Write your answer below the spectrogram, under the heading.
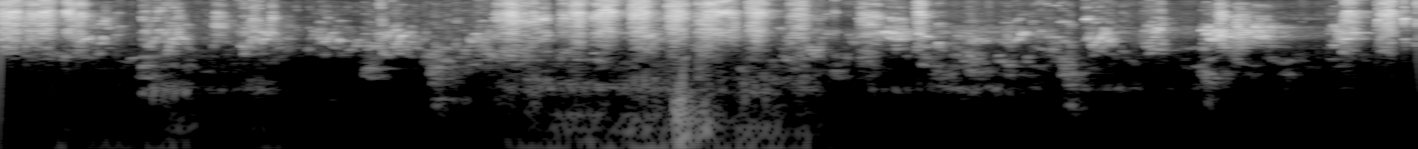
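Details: Budgerigars in morning chirping, continuous harsh high chatter with squawky notes, pulsing in quick bursts, one low thump midway.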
